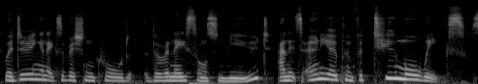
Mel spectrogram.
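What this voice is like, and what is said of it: London British accent. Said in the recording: “I come from London, as you can tell by my accent.”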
